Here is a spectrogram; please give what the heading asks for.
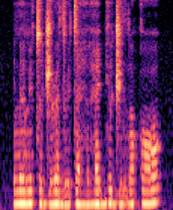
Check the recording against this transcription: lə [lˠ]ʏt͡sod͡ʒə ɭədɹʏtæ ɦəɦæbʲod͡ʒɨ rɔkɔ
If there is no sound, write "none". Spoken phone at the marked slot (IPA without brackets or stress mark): l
